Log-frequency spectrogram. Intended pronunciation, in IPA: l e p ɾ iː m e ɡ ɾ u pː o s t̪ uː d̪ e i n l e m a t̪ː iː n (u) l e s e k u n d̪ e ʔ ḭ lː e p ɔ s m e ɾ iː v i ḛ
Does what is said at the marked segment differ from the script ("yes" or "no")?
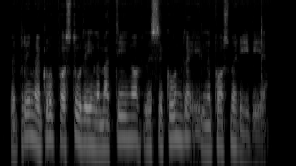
yes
